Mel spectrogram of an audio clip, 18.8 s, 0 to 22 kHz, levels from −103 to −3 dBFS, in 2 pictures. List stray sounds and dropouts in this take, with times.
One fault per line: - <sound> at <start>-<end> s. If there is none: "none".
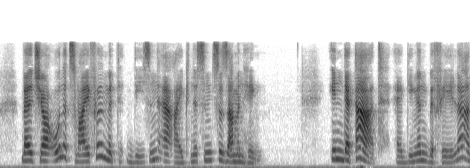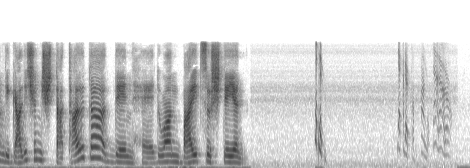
- chirp at 15.7-15.9 s
- chirp at 17.4-18.5 s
